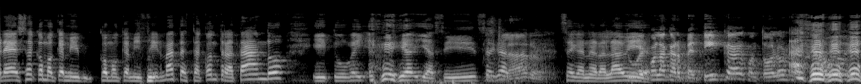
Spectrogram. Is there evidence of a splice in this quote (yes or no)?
no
